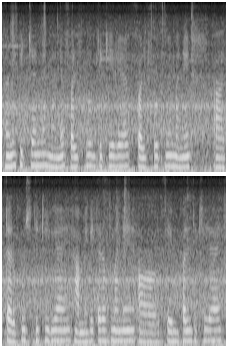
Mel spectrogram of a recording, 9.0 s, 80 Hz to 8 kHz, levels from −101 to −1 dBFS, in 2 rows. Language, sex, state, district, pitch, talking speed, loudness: Marwari, female, Rajasthan, Churu, 180 Hz, 145 wpm, -20 LUFS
